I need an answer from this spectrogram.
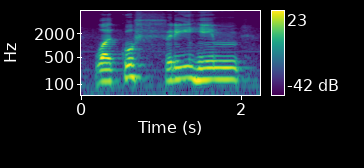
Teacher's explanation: لا تسحب ضمة الكاف إلى الفاء الساكنة · أنا أقول الصحيح وكفرهم، أضم ثم أرجع الشفتين إلى الوضع الطبيعي، والراء مرقق لأنها مكسورة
